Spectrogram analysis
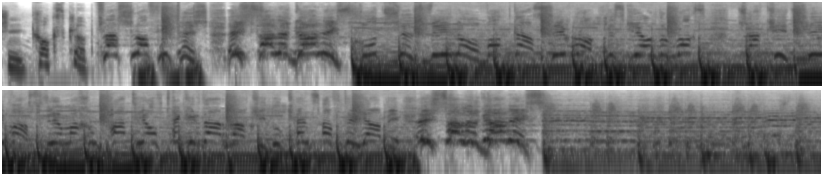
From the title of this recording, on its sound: Live In Da Mix - One Night at La Viva Bremen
